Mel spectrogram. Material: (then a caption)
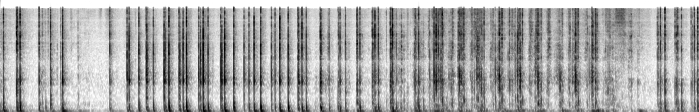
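Plastic. Fingertips and nails rapidly tap and scratch a small, flat yellow plastic plate with a slotted raised edge as it lies on beige fabric. Dense runs of sharp, dry clicks with quick scratchy strokes come almost without pause, with a short lull just before the one-second mark and another near six and a half seconds.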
